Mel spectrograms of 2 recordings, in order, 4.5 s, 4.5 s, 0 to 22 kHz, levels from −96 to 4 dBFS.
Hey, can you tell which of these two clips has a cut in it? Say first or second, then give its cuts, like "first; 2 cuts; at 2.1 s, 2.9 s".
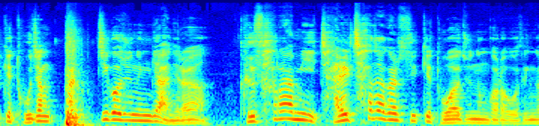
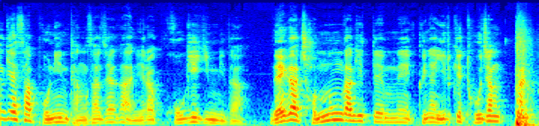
second; 1 cut; at 2.1 s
